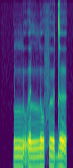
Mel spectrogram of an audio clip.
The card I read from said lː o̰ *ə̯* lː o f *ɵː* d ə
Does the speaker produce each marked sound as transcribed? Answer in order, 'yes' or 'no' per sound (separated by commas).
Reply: yes, yes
